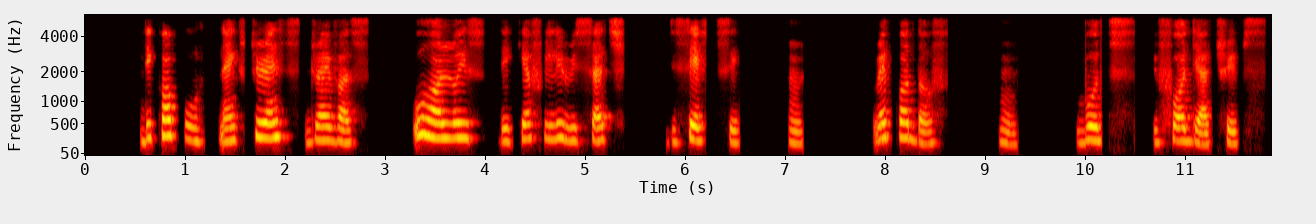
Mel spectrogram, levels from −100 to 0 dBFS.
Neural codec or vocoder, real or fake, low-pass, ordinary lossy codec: codec, 16 kHz in and 24 kHz out, 1 kbps, XY-Tokenizer; fake; 5.4 kHz; none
